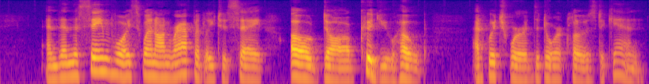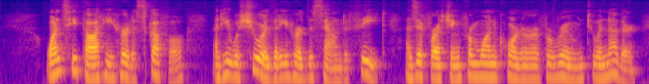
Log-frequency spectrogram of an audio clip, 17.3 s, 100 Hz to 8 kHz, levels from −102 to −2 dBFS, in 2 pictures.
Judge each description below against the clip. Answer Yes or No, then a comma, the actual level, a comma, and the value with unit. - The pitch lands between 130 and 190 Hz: Yes, medium, 140 Hz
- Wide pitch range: No, average, 3.1 semitones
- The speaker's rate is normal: Yes, average, 180 wpm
